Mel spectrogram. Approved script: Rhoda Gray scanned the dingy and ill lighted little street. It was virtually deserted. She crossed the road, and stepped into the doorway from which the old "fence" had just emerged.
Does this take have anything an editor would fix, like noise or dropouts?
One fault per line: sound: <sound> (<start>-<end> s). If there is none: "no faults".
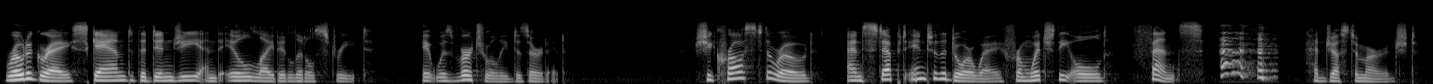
sound: laugh (12.2-12.8 s)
